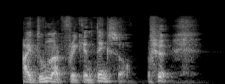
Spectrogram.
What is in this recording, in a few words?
Not Freakin Think, Male; Exclamation Sound Effects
